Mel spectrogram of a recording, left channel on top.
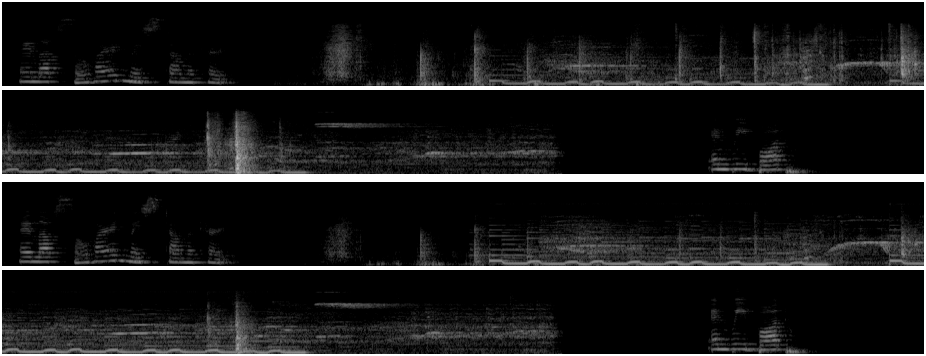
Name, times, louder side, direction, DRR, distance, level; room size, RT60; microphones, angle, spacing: voice 1, 0.2-2.3 16.3-17.2, right 1 dB, 45° right, 4 dB, 1.4 m, -45 dB
sound 1, 3.1-10.9 11.2-12.9, left 8 dB, 80° left, 0.3 m, -39 dB
Piano, 4.7-12.7, right 6 dB, 80° right, 0.3 m, -41 dB
voice 2, 5.0-8.5 9.1-10.4 10.8-14.2, left 2 dB, 45° left, -1 dB, 3.2 m, -63 dB
sound 2, 5.4-14.7, equal, 25° right, 2.0 m, -46 dB
9.5 x 4.4 x 6.0 m, 0.37 s
head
